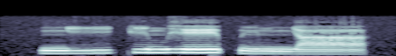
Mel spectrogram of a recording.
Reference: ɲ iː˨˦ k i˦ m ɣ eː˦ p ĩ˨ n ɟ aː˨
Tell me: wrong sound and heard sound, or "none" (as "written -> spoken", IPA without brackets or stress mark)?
ɟ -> ɲ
